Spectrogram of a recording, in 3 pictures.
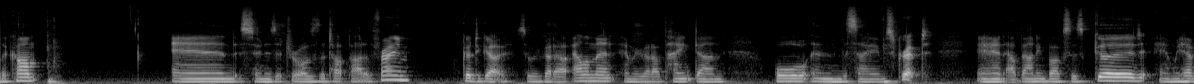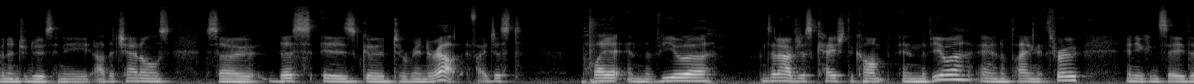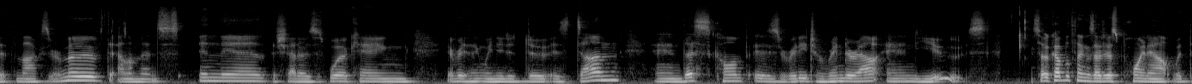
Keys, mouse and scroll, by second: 0.3 click, 0.4 f, 3.2 click, 5.8 click, 6.5 click, 8.4 click, 8.8 1, 9.6 middle click, 11.5 scroll, 12.0-13.0 scroll, 13.2-13.5 scroll, 14.1 click, 14.2 1, 16.6 click.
